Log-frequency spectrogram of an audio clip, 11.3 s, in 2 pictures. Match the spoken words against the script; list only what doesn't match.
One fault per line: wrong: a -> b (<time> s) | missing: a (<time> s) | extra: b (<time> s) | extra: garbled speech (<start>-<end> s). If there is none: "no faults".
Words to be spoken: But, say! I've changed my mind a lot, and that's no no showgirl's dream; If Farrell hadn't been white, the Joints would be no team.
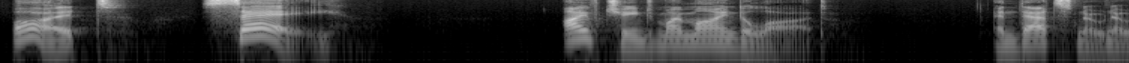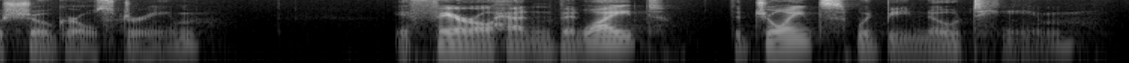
no faults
